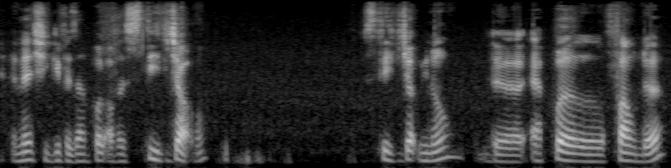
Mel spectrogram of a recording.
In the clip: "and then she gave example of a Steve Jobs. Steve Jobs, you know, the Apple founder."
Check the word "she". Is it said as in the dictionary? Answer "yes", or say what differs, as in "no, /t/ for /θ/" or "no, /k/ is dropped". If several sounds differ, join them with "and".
yes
